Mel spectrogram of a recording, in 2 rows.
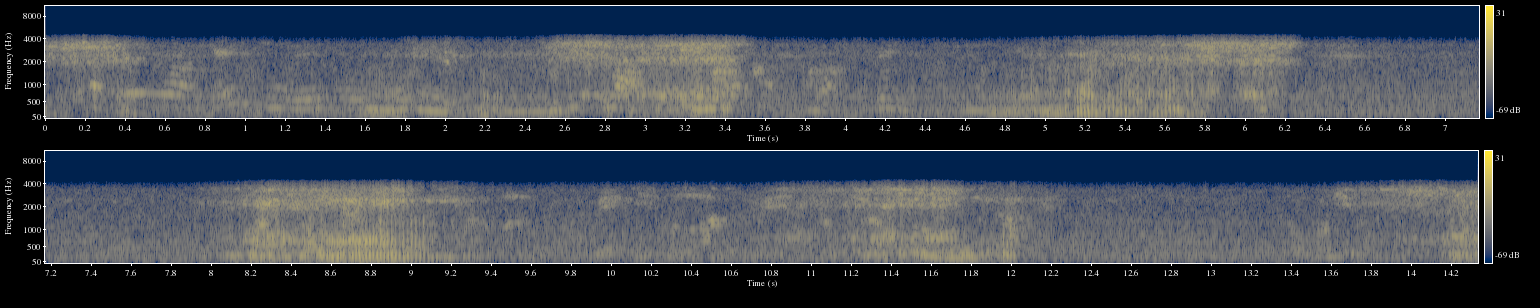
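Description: Loud, rough snoring with each breath in, about 20 breaths a minute, uneven in strength; phone recording with some room noise.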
